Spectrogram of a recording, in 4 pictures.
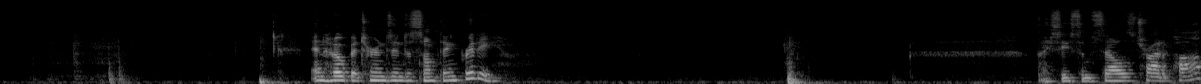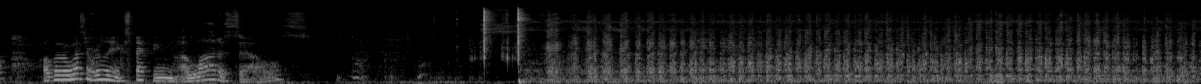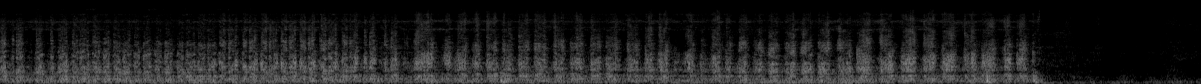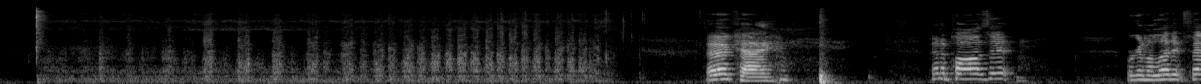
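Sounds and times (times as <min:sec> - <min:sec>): butane torch clicking alight: 0:16.6 - 0:20.1, 0:36.3 - 0:40.0
torch flame hissing: 0:17.2 - 0:34.5, 0:36.3 - 0:42.3.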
